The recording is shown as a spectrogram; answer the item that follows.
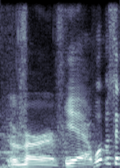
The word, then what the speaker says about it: VRV: product you to say vrv and have her look at you like yo asses ratata - I always thought of ERV because - it's three capital letters it is pronounced Verve yeah what was the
